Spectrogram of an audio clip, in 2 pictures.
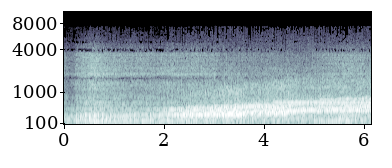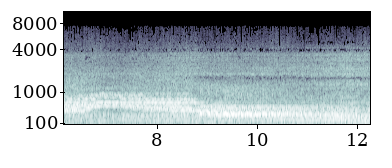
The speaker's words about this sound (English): Meanwhile, on the state road, next picture. A car goes whizzing down the highway. A motorcycle cop who is off on a side road exclaims, holy smoke, look at that hot rod go. Must be hitting around 90.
